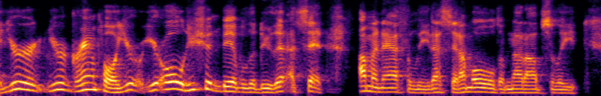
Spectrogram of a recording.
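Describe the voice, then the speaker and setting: At a fairly quick pace, a man talks in a normal speaking voice of medium pitch with lively intonation. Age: 40s. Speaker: professional wrestler. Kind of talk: casual chat. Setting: live podcast.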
